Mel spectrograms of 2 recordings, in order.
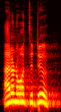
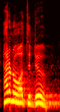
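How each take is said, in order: Both takes have the same delivery.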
